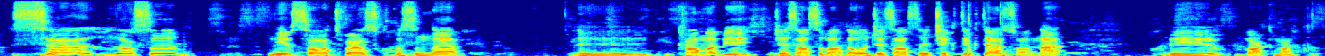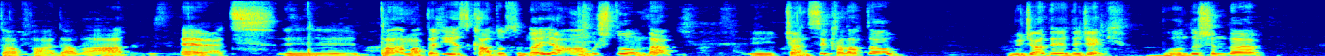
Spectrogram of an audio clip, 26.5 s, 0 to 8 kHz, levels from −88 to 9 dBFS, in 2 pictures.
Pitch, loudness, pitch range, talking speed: 170 Hz, -15 LUFS, 135-200 Hz, 75 wpm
